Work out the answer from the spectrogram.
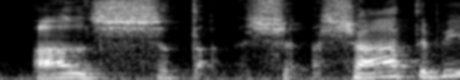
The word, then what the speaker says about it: Al-Shatibi: Al-Shatibi, is that how you pronounce it? Shatibi, yeah.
